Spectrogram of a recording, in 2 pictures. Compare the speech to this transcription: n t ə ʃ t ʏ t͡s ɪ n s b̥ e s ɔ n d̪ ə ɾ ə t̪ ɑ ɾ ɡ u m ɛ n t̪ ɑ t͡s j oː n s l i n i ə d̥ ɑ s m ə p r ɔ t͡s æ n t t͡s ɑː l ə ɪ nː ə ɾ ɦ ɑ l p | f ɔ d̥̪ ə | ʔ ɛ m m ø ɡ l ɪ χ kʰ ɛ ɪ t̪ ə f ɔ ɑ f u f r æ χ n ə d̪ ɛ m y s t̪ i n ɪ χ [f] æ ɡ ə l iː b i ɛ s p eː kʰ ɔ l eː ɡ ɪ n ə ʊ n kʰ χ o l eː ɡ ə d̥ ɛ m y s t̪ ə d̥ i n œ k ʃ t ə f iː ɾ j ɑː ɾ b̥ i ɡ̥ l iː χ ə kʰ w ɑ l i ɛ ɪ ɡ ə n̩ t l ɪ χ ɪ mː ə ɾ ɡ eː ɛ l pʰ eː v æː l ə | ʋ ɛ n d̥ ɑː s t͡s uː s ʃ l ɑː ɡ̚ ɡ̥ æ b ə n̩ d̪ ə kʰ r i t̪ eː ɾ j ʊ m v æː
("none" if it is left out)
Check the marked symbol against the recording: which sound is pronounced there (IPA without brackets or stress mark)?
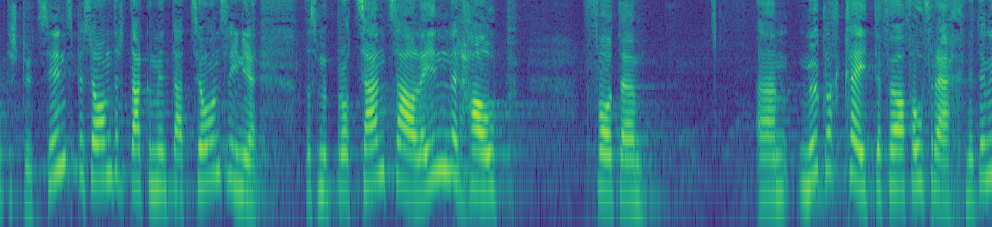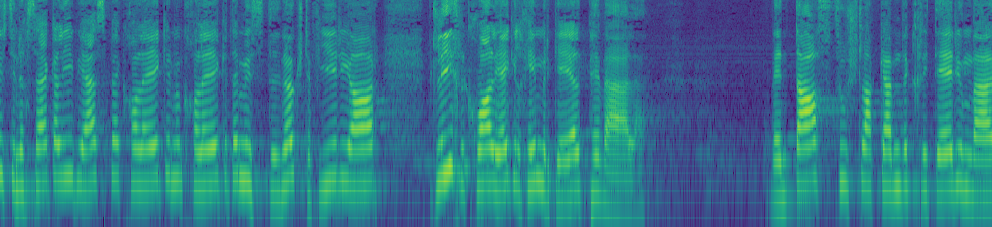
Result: s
